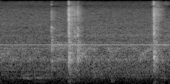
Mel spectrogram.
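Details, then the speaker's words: Technics tape deck, deck two: pressing play gives only a few dry mechanical clicks over a thin steady whine, no tape sound, transport not turning; suspected broken gear, drive belt found off its pulley. "You got to be kidding me. Nothing. So, all I get is a sound out of this thing."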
